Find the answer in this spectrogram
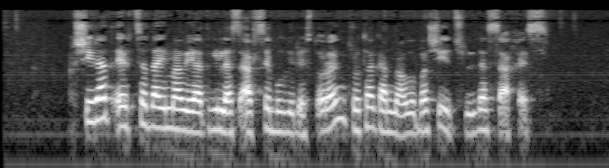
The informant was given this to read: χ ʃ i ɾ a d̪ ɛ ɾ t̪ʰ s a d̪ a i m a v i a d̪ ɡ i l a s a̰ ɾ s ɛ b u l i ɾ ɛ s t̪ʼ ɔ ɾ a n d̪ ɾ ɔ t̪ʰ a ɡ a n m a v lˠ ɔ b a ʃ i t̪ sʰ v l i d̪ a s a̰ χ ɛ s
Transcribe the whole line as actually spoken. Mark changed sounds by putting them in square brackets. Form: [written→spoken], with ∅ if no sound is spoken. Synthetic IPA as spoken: χ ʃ i ɾ a d̪ ɛ ɾ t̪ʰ s a d̪ a i m a v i a d̪ ɡ i l a s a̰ ɾ s ɛ b u l i ɾ ɛ s t̪ʼ ɔ ɾ a n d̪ ɾ ɔ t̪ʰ a ɡ a n m a v lˠ ɔ b a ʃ [i→iː] t̪ sʰ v l i d̪ a s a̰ χ ɛ s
